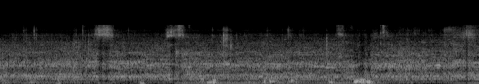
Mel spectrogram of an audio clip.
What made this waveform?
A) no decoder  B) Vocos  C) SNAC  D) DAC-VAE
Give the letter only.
C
